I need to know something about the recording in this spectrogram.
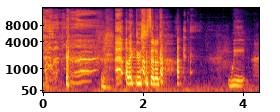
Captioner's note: laughing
